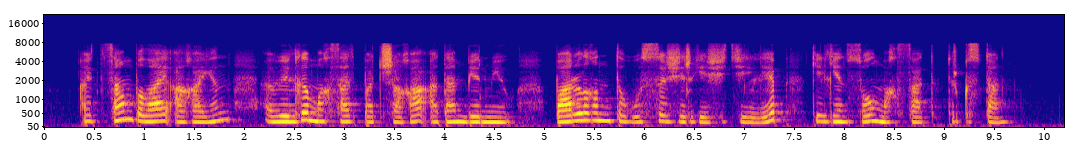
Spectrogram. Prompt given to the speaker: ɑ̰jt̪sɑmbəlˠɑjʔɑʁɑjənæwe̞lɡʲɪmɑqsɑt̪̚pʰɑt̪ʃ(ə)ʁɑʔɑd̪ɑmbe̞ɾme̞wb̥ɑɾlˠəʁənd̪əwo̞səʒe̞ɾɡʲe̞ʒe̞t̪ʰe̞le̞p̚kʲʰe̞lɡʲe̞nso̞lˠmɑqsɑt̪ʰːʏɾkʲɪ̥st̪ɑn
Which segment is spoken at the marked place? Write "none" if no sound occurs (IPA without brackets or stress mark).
ɑ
